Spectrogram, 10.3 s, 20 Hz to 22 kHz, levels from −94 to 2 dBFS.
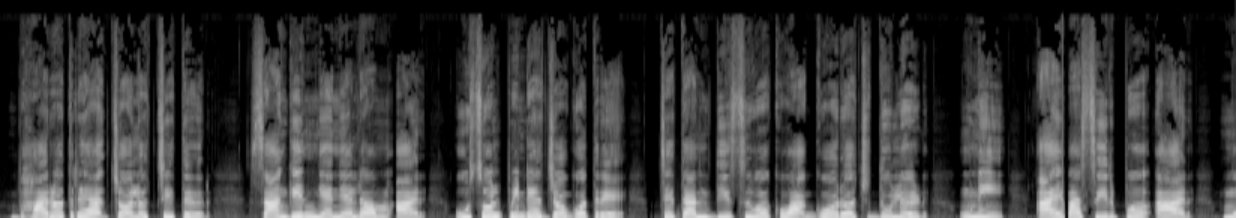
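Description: Damaged data in a compressed stream breaks into the speech three times: at 3.28 to 3.32 s, 5.39 to 5.46 s and 8.83 to 8.92 s. In each spot, bytes in the encoded stream are corrupt, so the decoder misreads those frames and loses sync until it locks onto the next valid frame header. Each event lasts between about 40 and 90 ms and comes out as a short glitch cutting across the speech.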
